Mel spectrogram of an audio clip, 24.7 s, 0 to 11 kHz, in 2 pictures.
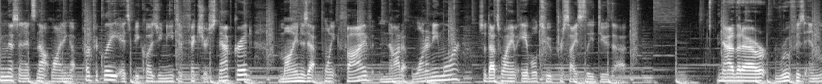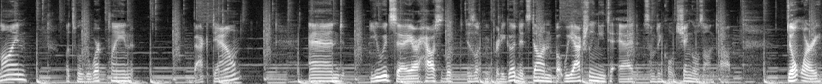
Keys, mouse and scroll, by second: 2.4 click, 6.6 click, 7.5 right click, 8.4 shift+right click, 9.4-11.7 right drag, 12.8 click, 14.5 click, 15.0 right click, 15.6 shift+right click, 16.9-19.2 right drag, 19.7 shift+right click.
